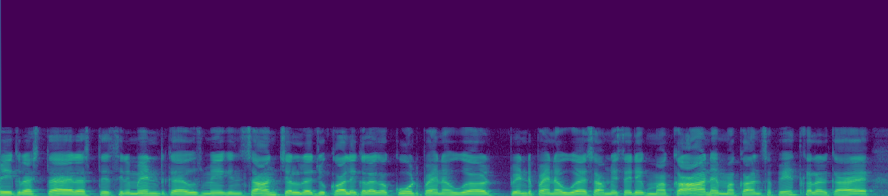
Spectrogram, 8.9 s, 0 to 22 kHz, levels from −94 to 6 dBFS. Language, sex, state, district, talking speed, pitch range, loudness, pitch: Hindi, male, Maharashtra, Pune, 245 wpm, 145-160 Hz, -19 LUFS, 150 Hz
